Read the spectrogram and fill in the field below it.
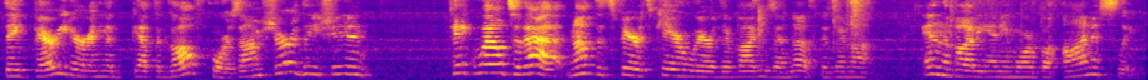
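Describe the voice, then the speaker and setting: Chatty psychic lady on a livestream, rambly, bright voice, echoey and kinda far from the mic. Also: a little high. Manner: rambling, breaks off mid-thought, chatty. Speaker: live show host and psychic. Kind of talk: casual live chat with viewers, giving psychic impressions. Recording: echoey room, distant mic, faint noise.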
